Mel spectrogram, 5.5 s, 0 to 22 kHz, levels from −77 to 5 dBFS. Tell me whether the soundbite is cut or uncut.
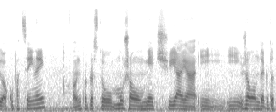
cut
